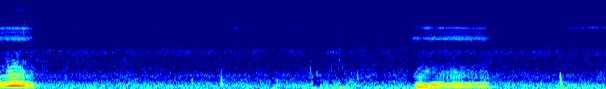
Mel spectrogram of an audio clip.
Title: Snoring away to glory #puppylife #doglover #dogsnoring #dogstagram #maltipoo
